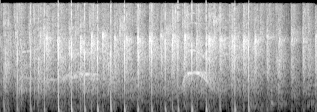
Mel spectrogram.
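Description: A round of applause from a group for the kitchen staff and everyone who helped with the weekend, with many overlapping claps forming a dense, steady patter that continues at an even level for several seconds, with a few sharper individual claps and faint voices underneath.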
